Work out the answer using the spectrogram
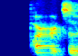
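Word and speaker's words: Pärt: He's the I think Estonian, it's Part.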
